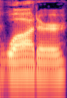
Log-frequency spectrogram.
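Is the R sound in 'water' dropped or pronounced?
pronounced. The R sound at the end is pronounced. It sounds normal to local listeners. "I have to roll my R's here"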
